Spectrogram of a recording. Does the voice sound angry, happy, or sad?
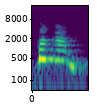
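angry. It sounds annoyed, with a heavier tone. The speaker is feeling irritated. "kalau marah nadanya itu biasanya lebih berat"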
